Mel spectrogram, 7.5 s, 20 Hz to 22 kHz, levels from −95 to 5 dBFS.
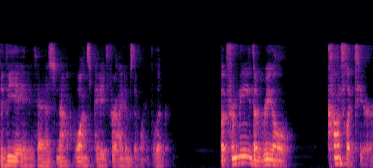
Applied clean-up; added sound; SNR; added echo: neural mask model DeepFilterNet 3.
